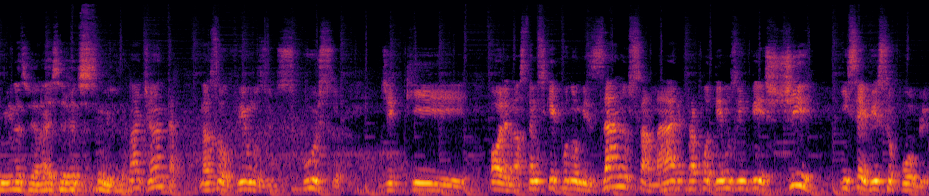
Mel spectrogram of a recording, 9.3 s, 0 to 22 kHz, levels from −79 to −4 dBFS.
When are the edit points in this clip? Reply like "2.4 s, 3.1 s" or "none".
1.2 s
